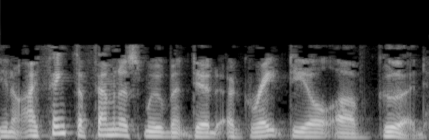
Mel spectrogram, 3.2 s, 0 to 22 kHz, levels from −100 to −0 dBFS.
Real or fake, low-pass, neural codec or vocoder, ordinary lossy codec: real; 7.2 kHz; none; MP3, 24 kbps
